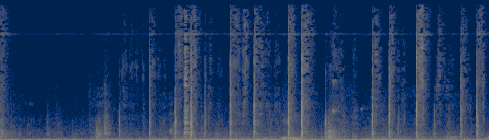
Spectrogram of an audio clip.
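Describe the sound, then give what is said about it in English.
Pen scratching as an equation is written by hand: many short, faint scraping strokes in an irregular rhythm, with brief pauses between bursts and no voices. “which is where I'm going to write this now as we could write this in this way, delta B over delta X times delta X, okay?”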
